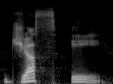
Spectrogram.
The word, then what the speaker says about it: Jussie: It's pronounced Jussie.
